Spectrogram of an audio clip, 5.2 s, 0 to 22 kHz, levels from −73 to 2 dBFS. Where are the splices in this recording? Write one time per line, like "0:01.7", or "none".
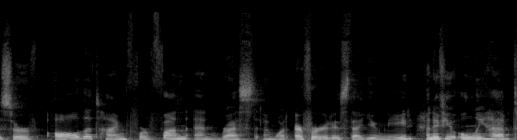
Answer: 0:04.2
